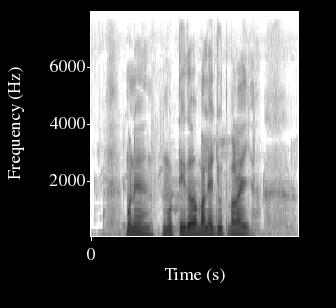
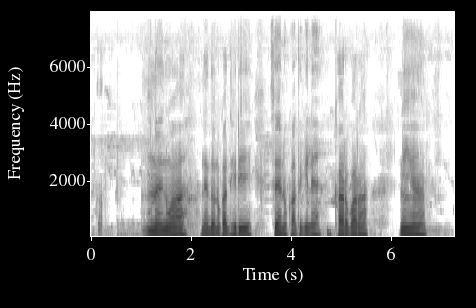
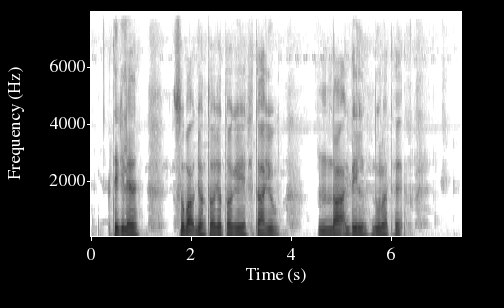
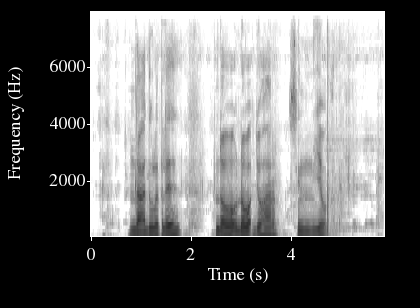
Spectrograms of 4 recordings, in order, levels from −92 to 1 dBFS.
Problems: none marked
